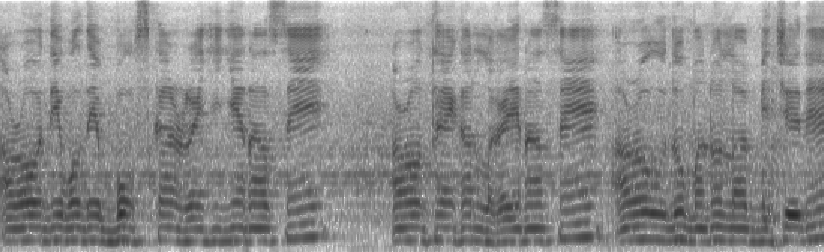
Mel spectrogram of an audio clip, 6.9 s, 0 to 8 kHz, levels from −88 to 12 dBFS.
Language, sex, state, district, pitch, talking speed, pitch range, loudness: Nagamese, male, Nagaland, Dimapur, 150 Hz, 165 wpm, 140-155 Hz, -15 LUFS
